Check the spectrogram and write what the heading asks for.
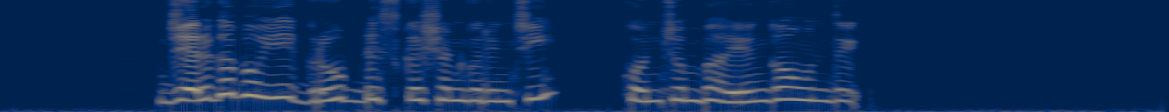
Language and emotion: Telugu, fearful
